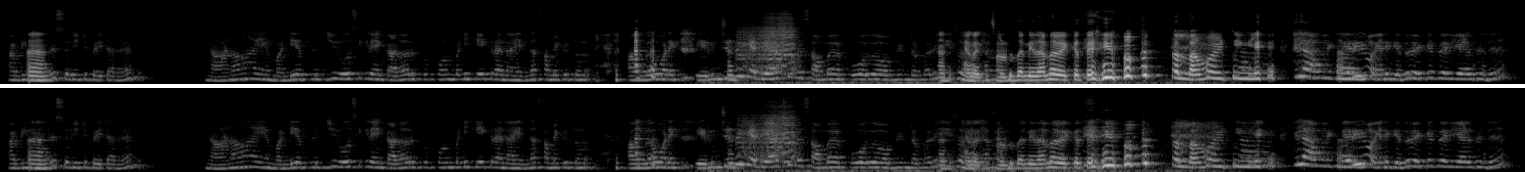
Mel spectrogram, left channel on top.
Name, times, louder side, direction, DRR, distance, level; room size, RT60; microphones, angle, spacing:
voice 1, 0.1-1.4 2.0-5.9 6.3-10.0 10.8-11.1 11.7-15.0, equal, 5° right, 0.6 m, -41 dB
Squeak, 6.8-12.3, left 1 dB, 25° left, 1.2 m, -47 dB
voice 2, 9.4-13.0 13.4-13.7, left 6 dB, 60° left, 0.3 m, -29 dB
4.7 x 2.8 x 3.3 m
head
